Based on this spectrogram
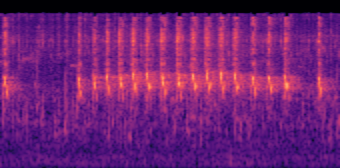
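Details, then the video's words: Rapid 'nembak-nembak' song of a pied triller (kapas tembak), a training master for songbird contests: around fifteen crisp notes fired in quick succession at steady pitch, ending with one isolated note. "KAPAS TEMBAK SUPER NEMBAK-NEMBAK"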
